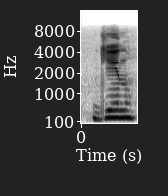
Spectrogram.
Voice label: "гин", Aghul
